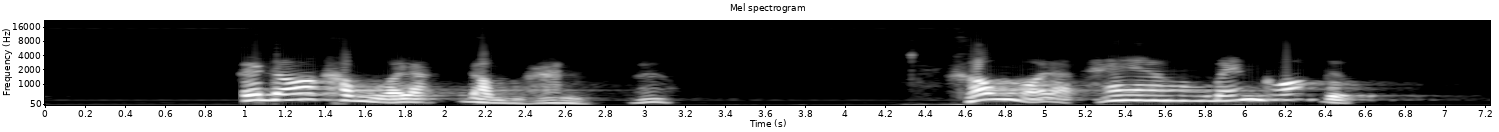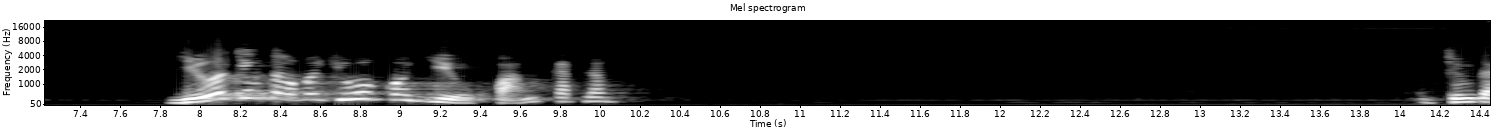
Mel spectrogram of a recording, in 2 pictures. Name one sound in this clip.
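An elderly man speaks with emphasis through a microphone, in short phrases with pauses.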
